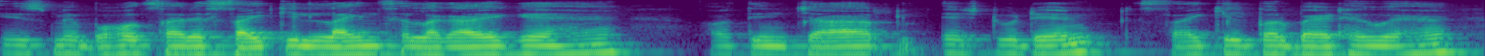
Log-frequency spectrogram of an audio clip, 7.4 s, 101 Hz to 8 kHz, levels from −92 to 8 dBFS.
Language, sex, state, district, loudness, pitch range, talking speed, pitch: Hindi, male, Jharkhand, Palamu, -19 LUFS, 110-120 Hz, 145 wpm, 115 Hz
